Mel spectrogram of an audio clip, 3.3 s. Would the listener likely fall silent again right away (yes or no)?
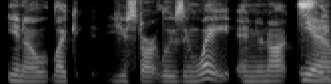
yes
